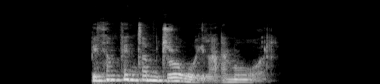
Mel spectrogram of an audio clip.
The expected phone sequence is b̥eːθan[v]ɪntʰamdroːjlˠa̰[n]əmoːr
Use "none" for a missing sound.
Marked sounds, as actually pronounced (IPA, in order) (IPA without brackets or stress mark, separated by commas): v, n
